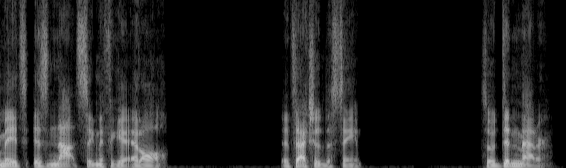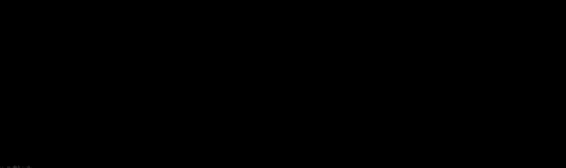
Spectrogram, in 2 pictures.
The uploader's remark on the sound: This was a live class recorded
